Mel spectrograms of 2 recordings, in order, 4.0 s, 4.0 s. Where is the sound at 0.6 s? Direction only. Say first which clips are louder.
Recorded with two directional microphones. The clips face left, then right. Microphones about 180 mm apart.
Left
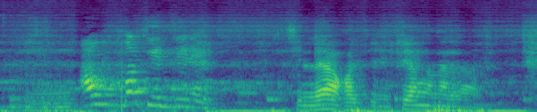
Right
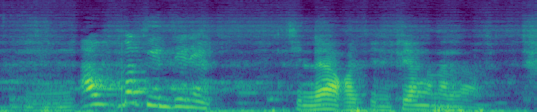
Right 2 dB; 45° right (ahead or behind).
